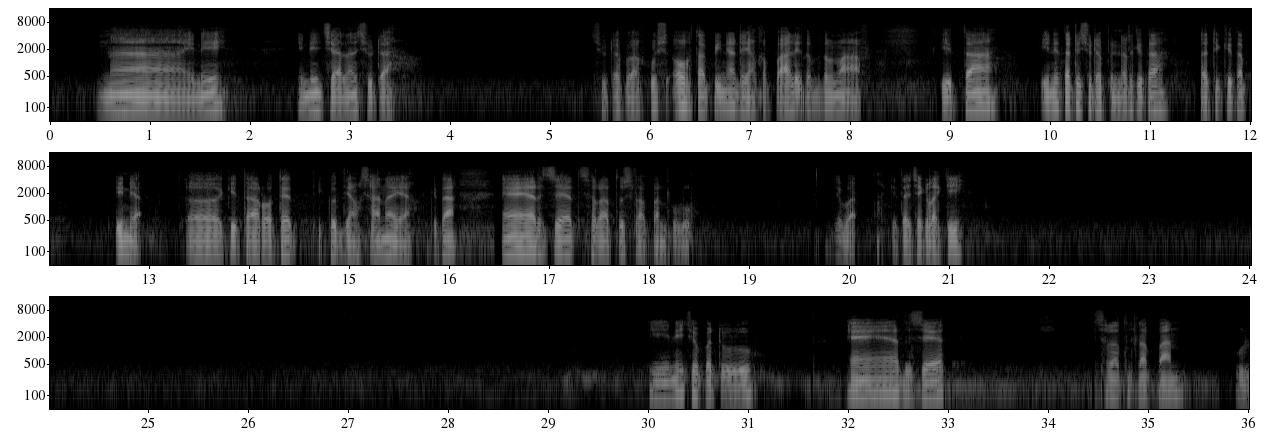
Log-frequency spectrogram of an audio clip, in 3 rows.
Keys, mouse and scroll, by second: 7.1 click, 8.6 click, 9.5 middle click, 11.3 click, 16.6 r, 19.8 middle click, 21.5 click, 27.2 click, 28.8 click, 30.3 click, 32.1 r.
